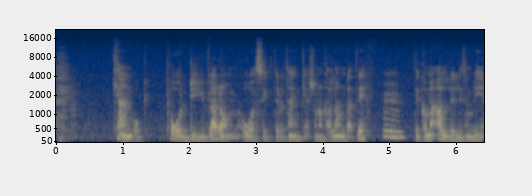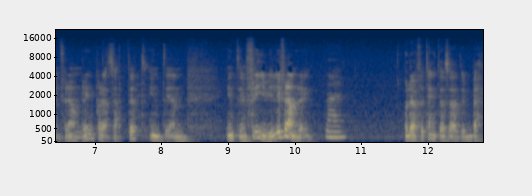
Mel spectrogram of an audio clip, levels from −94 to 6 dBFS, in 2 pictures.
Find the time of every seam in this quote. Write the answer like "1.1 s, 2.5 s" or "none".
1.1 s, 4.1 s, 5.3 s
